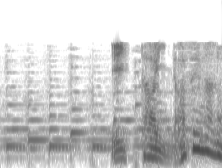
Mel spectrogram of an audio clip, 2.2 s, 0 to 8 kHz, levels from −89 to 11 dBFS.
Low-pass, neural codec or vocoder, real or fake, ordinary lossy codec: 7.2 kHz; none; real; AAC, 16 kbps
